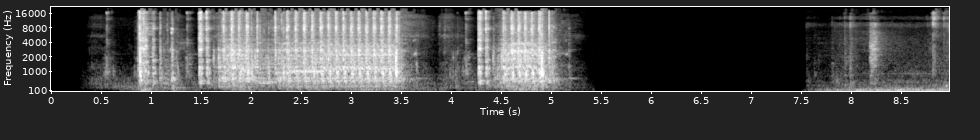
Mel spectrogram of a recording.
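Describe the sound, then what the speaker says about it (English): Sewing machine basting a quarter-inch pleat on a maxi jogging skirt, close rapid stitching in two bursts with short pauses between, then a few seconds of quiet before faint handling sounds. "So I'm going to be basting our pleat down just about 1/4 inch so I don't have to pick it out later."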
